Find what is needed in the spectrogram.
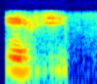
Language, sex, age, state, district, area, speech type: Maithili, female, 45-60, Bihar, Sitamarhi, rural, conversation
